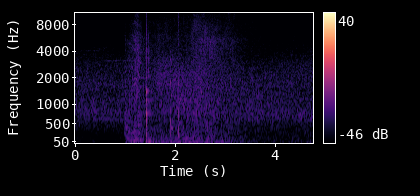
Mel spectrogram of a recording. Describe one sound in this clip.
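A large crowd cheers loudly.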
